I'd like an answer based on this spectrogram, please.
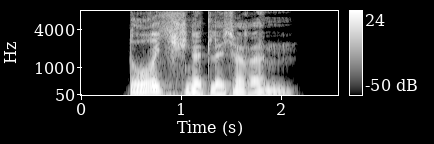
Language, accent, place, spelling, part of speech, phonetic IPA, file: German, Germany, Berlin, durchschnittlicherem, adjective, [ˈdʊʁçˌʃnɪtlɪçəʁəm], De-durchschnittlicherem.ogg
- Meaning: strong dative masculine/neuter singular comparative degree of durchschnittlich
